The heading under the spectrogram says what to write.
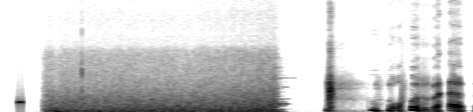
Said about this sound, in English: What was that? What? Did you like... There was like a big thing of static.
